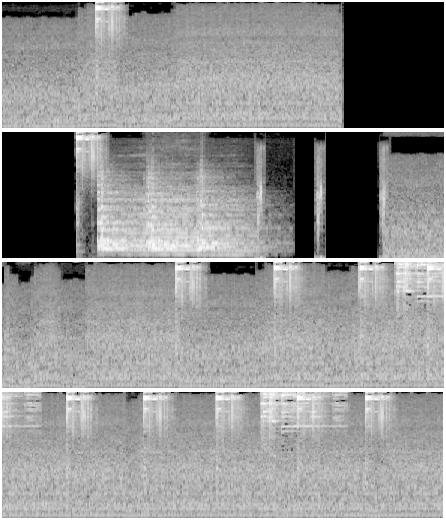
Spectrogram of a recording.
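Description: Short bright chimes ring as coins are picked up.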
